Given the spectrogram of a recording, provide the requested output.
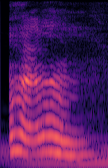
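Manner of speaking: ordinary talk, nothing marked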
